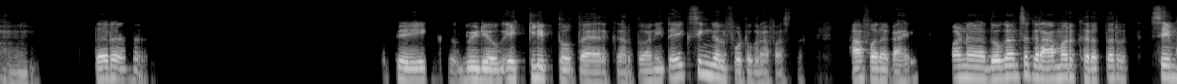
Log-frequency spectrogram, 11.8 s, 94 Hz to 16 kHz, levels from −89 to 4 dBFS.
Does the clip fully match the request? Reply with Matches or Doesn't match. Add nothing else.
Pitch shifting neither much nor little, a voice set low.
Matches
